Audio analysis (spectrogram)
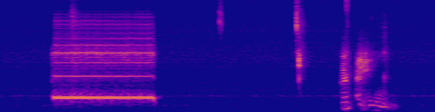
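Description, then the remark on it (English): A single steady ringback tone of an outgoing phone call placed live on the Decent Take show sounds for about a second, followed by a soft click as the line picks up and a voice briefly answers. “I'm so curious if they'll answer this phone.”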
